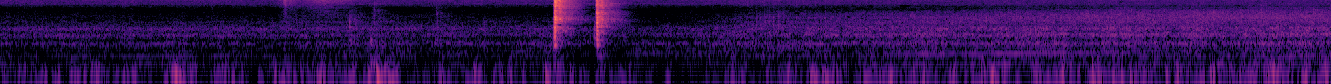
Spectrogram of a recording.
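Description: A small electric fan whirs softly.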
